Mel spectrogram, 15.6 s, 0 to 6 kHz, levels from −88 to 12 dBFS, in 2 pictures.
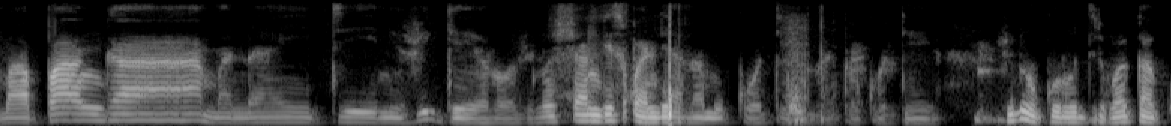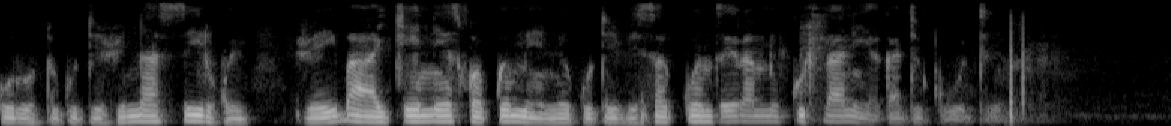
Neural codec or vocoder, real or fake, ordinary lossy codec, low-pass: vocoder, 24 kHz, 100 mel bands, Vocos; fake; AAC, 32 kbps; 5.4 kHz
